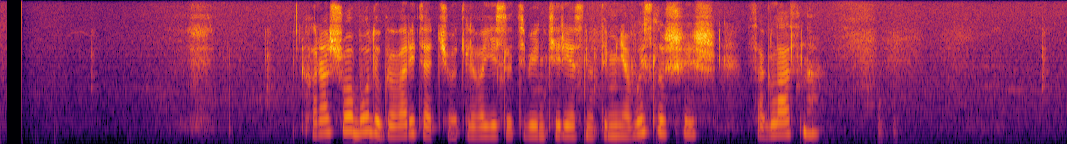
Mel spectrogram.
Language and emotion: Russian, neutral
